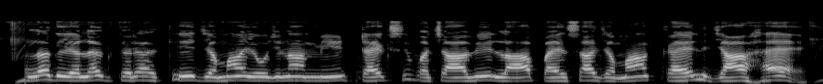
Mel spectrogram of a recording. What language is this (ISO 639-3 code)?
mag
